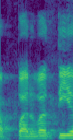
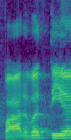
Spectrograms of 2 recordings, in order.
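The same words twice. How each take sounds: First: पर्वतीय begun with short "par"; correct short vowel. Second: पार्वतीय begun with long "paar"; wrong long vowel. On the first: Teacher giving the correction, पर्वतीय with short "par". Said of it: "पर्वतीय होता है". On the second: Teacher showing the mistake, पार्वतीय with long "paar". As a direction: lengthen the first vowel of पार्वतीय. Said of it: "पार्वतीय नहीं होता". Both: Shown as a demonstration.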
